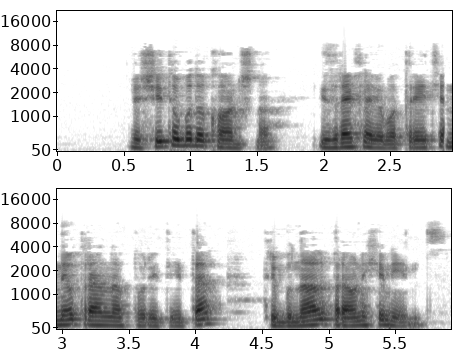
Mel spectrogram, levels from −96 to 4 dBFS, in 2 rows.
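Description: At 2.90 s, 4.24 s and 5.46 s, compressed frames are skipped. Whole blocks of coded speech never reach the output. The speech jumps forward, losing about a fifth of a second, then roughly 70 ms, then about 100 ms.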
